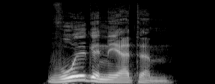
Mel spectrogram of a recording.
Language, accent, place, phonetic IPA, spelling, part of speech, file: German, Germany, Berlin, [ˈvoːlɡəˌnɛːɐ̯təm], wohlgenährtem, adjective, De-wohlgenährtem.ogg
- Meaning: strong dative masculine/neuter singular of wohlgenährt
